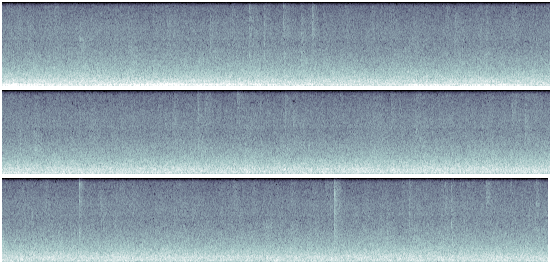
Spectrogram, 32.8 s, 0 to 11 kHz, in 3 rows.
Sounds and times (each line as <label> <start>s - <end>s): rain 0.0s - 32.8s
